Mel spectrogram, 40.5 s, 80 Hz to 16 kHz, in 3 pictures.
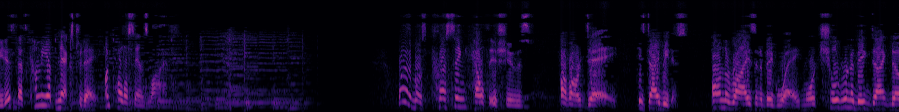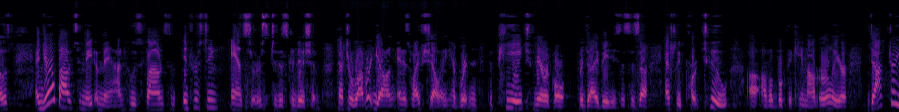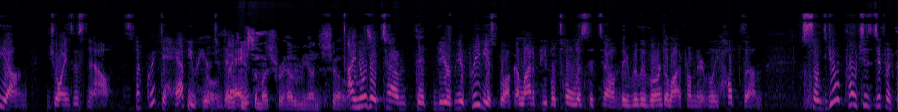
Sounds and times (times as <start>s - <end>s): Speech: 6.0s - 38.4s, 39.0s - 40.4s.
